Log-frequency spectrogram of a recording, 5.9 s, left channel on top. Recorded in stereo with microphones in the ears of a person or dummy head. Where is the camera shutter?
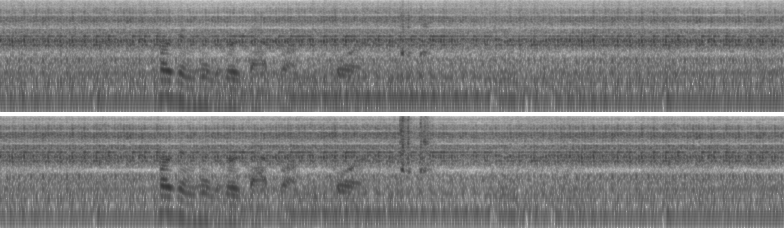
65° right (ahead or behind).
